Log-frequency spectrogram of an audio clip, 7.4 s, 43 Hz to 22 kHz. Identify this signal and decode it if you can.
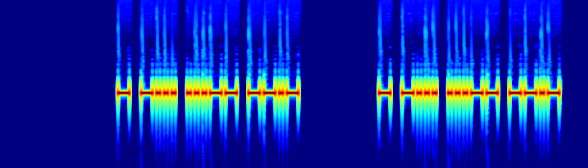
Morse code, heard as a keyed tone, about 25 wpm, 700 Hz. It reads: TB3Q TB3Q
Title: DXCC-100 Call Signs - 4 Characters - Repeated 2x - 25wpm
